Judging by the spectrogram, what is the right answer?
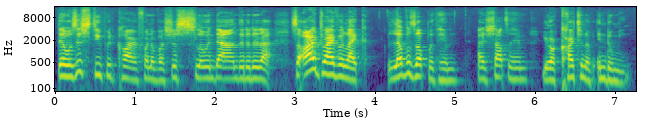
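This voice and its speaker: A young woman, co-hosting a podcast and telling stories in relaxed, slangy chat. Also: mid-range voice, fast talker, hardly any pauses. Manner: laid-back storyteller, slangy and laughing. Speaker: podcast co-host. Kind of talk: casual chat.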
